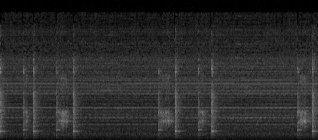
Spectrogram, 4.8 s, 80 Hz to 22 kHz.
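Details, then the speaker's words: Rare Digital PC 5000 Pentium II system powered on cold, possibly shipping-damaged; faint sharp double ticks repeat every couple of seconds as the hard drive heads retry, drive failing. "i don't remember which one's the hard drive led i think it's the bottom one that sounds freaking horrible i think that's it i think it's done now"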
